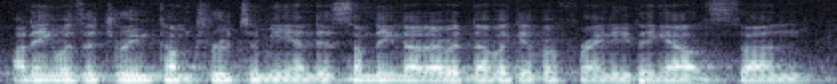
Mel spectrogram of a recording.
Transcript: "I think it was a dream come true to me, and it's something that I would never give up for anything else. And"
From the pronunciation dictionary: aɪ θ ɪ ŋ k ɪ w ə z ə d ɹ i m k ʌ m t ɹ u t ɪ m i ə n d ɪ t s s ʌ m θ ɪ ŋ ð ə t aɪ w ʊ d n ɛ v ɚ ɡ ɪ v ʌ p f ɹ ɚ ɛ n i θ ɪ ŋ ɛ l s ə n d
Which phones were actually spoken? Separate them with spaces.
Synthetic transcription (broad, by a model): aɪ θ ɪ ŋ k ɪ w ə z ə d ɹ i m k ʌ m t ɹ u t ɪ m i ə n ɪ t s s ʌ m θ ɪ ŋ ð ə t aɪ w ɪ d n ɛ v ɚ ɡ ɪ v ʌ f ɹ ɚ ɛ n i θ ɪ ŋ ɛ l s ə n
